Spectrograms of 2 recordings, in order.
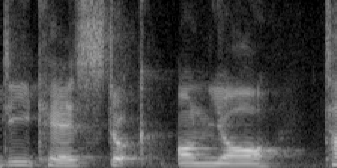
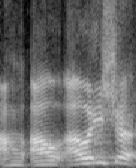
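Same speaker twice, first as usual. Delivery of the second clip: ordinary talk, nothing marked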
